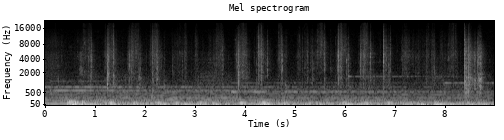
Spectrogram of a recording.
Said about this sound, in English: Actually, I'll pull a card for us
